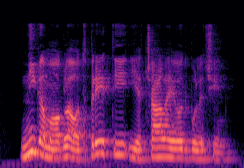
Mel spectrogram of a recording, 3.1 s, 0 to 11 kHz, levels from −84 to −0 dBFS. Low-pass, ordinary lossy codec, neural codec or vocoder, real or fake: 7.2 kHz; MP3, 48 kbps; none; real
